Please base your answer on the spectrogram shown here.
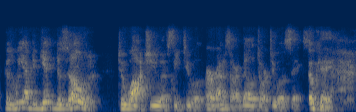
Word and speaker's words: DAZN: And then at the end, someone nailed it, said DAZN. So, like, not a bad video to try to explain how to pronounce your terrible name.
